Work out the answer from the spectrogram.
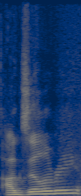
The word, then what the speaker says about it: auxiliary: you um are you asking about how to pronounce auxiliary verb or about auxiliary verbs i'm not sure um auxiliary i'll just do that in case that's what you're asking so auxiliary exilery it kind of looks like auxiliary but i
